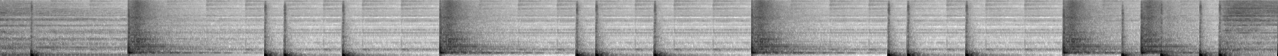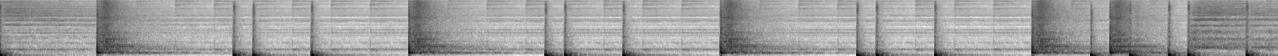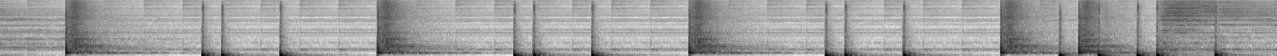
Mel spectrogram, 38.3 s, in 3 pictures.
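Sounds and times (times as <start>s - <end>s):
different drums: 0.0s - 38.3s.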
